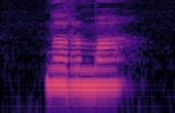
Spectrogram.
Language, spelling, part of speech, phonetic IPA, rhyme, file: Czech, norma, noun, [ˈnorma], -orma, Cs-norma.ogg
- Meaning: norm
